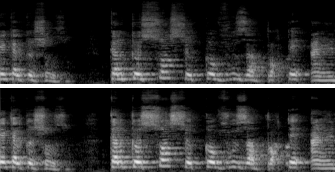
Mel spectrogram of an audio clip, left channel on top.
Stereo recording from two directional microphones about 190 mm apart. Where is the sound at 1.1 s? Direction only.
15° left (ahead or behind).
